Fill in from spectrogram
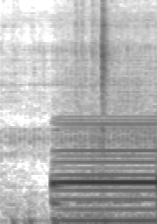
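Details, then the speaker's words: Washing machine (tanquinho) motor lacking power: plugged in, it gives a steady low electrical hum without spinning; owner suspects motor, capacitor, or water leak, not confirmed. "fica roncando assim pessoal [Música] roncando mas não vai"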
